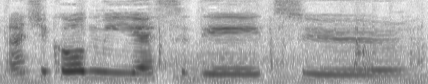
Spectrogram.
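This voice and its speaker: A woman with a slightly low voice talks informally to her viewers as a vlogger. She repeats words for emphasis, and music plays clearly behind her. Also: normal speed, fairly bright tone, low-quality recording. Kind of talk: casual chat to viewers.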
